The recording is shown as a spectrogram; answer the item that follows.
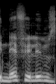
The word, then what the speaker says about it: Nephilim: Nee, Nephilim so geschrieben äh, und so ausgesprochen gibt es in der Bibel.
